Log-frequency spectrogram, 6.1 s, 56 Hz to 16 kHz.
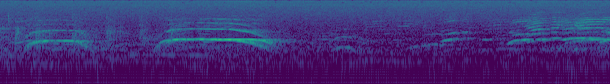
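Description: Faint, high-pitched drawn-out whoops from audience members, each rising and then falling in pitch: one about half a second in, a louder one about 2 s in, and several overlapping calls from about 5 s.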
